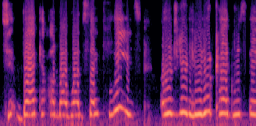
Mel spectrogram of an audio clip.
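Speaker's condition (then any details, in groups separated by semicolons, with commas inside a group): Cerebral palsy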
